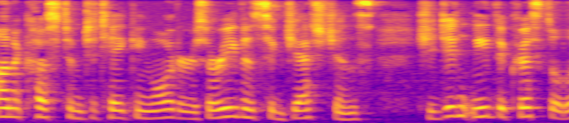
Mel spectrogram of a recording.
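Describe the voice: Someone does plain reading aloud here.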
